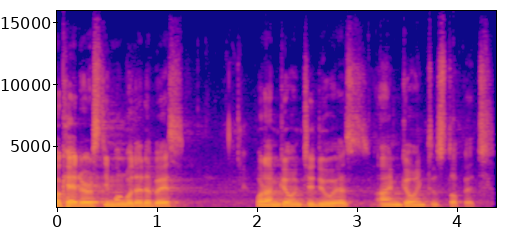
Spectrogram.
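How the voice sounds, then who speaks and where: This is a man speaking. He has a German accent. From Germany. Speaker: software engineer. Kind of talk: live demo presentation. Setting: stage with audience.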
